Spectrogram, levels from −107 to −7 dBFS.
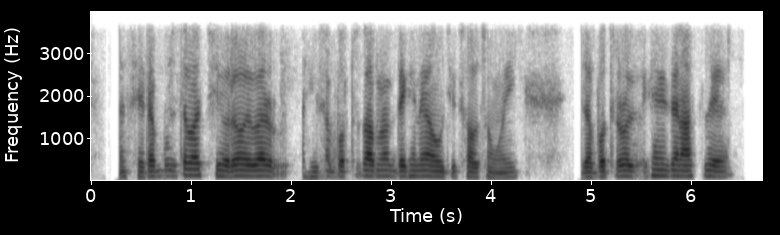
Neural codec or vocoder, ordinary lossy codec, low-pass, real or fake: none; none; 3.6 kHz; real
